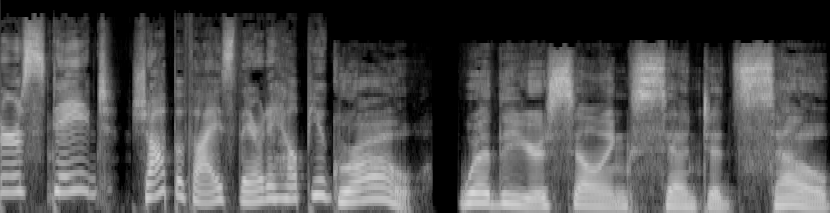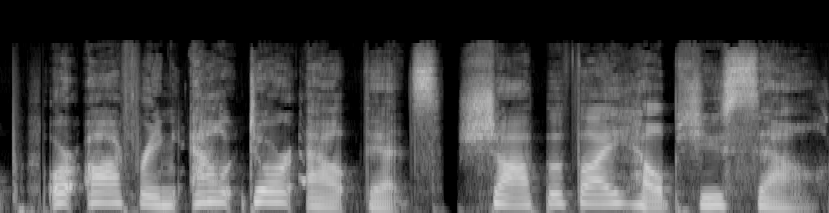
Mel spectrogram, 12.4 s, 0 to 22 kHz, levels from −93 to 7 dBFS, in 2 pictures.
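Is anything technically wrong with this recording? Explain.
Yes. From 2.49 s, right after "there to help you", to the end, a section at the wrong speed plays at 0.62 times its recorded rate, likely from a clock or sample-rate mismatch. Pitch and tempo drop together by roughly seven semitones, making the speech deep and dragging.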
